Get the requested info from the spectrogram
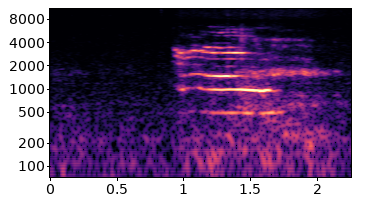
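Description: A single faint, cat-like meow about a second in, lasting under a second and dropping slightly in pitch at the end.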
